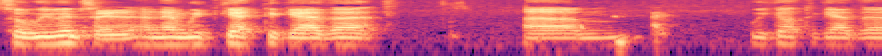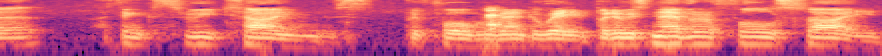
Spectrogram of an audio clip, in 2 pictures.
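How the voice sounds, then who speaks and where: The speaker has a South Wales accent and a moderate pace. Their intonation stays fairly even. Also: man, medium pitch for a man. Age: 60s. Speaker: amateur football goalkeeper with Parkinson's. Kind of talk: interview. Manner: halting.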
